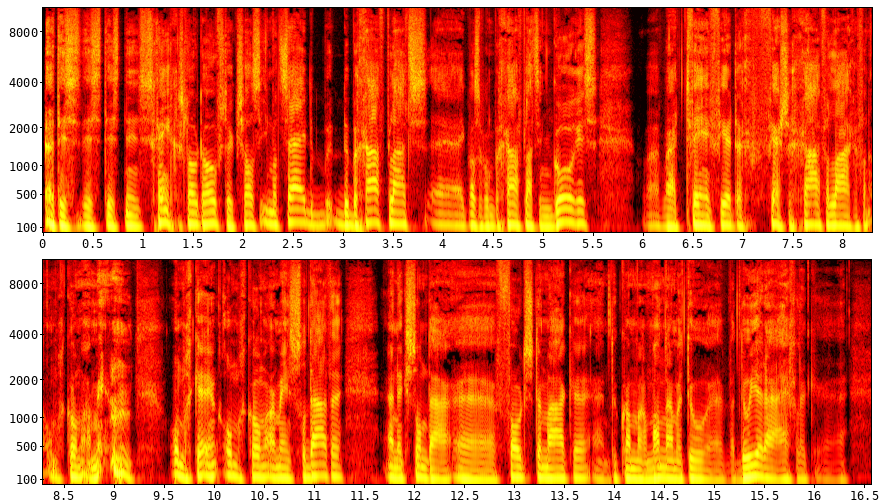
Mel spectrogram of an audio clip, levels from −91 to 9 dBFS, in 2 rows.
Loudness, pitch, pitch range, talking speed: -16 LUFS, 115 Hz, 105-125 Hz, 205 wpm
